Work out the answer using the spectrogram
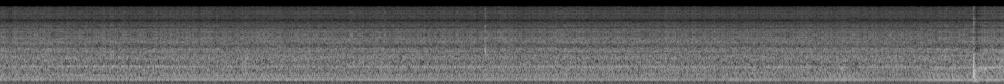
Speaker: ah it's just running just the same I've let it sit here for I don't know 10 minutes sidling and revving it hasn't fed but I'm pretty sure it sounds like it's got a lot more gut than it had before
